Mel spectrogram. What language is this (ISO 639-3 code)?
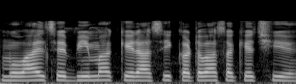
mai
